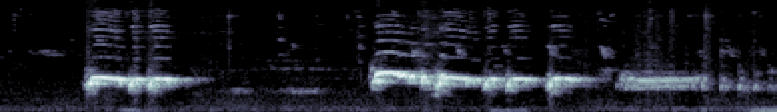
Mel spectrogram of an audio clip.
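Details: Zebra dove, local wild bird, singing clearly: a short rolling coo phrase, a pause, then a longer phrase of a high lead note with fast stuttering coos ending in a lower trill.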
